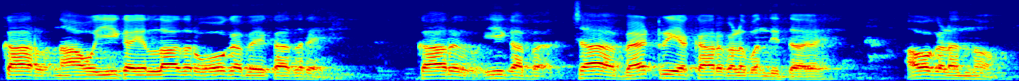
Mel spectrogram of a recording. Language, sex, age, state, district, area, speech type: Kannada, male, 30-45, Karnataka, Bangalore Urban, urban, spontaneous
